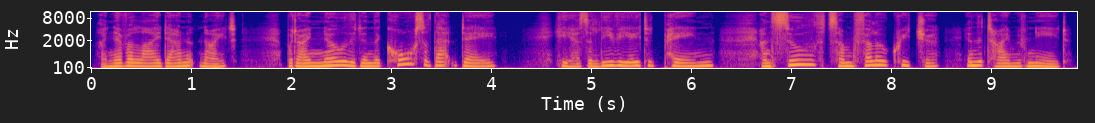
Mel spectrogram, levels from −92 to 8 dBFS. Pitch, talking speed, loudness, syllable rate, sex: 200 Hz, 180 wpm, -18 LUFS, 4.7 syllables/s, female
